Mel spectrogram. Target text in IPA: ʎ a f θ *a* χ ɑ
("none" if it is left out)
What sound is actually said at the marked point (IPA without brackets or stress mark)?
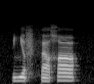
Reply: a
